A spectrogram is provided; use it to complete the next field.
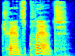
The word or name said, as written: transplant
